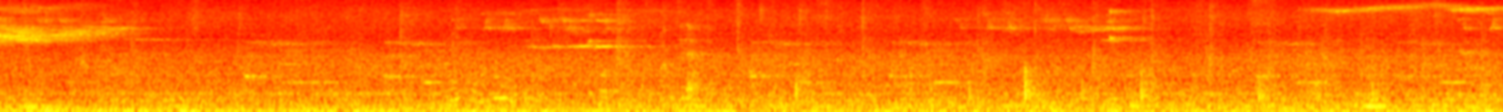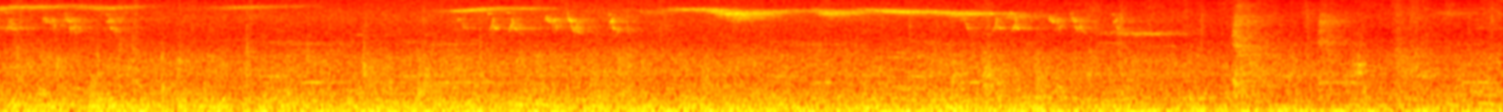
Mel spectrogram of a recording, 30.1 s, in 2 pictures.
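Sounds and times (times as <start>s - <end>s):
train rumbling on rails: 0.0s - 30.0s.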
